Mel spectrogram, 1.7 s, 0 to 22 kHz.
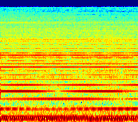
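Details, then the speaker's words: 2002 Mercedes SLK230, after an auxiliary fan module shut off: low, steady electrical hum with a faint higher buzz continuing on the other side; owner unsure if it is a coolant pump. "But as you can hear, I'm still getting a secondary hum over here on this side as well. I'm not sure if that's a coolant pump or what that is."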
